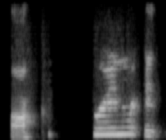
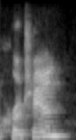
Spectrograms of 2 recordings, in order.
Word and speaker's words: Crochan: is she gonna be like part Cochrane? Is it Cochrane? How do you say it? Like Oh, Crochan.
